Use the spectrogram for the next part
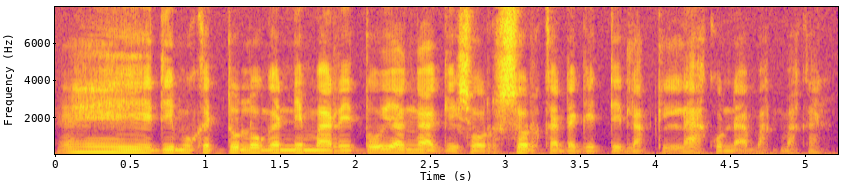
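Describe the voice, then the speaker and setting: A man's voice: mid-range voice, fairly even intonation, moderate pace, natural voice. A man playing a nosy, chatty buddy in an Ilocano radio comedy drama. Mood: teasing, prodding.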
